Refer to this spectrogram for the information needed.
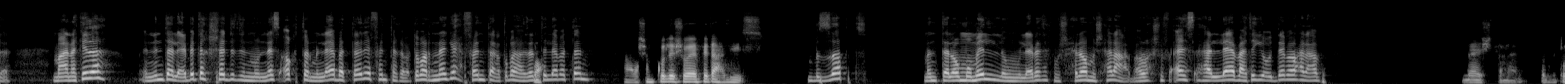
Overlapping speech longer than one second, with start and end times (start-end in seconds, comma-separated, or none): none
